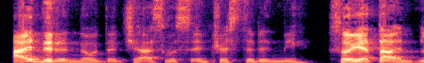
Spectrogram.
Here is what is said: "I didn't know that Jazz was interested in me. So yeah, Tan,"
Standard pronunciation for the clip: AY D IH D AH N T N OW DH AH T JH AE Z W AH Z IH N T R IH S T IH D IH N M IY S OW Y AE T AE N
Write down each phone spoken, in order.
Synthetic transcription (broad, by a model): AY D IH D AH N T N OW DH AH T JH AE S W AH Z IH N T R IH S T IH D IH N M IY S OW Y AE T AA N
